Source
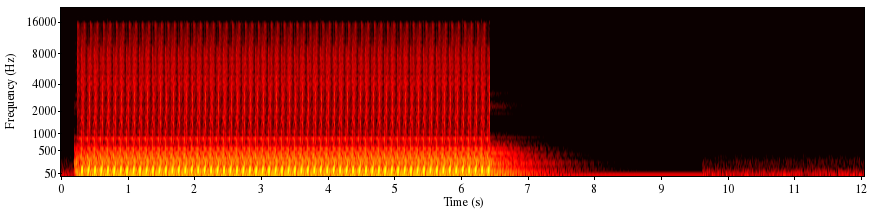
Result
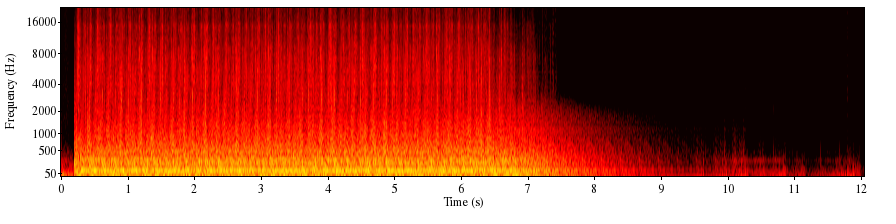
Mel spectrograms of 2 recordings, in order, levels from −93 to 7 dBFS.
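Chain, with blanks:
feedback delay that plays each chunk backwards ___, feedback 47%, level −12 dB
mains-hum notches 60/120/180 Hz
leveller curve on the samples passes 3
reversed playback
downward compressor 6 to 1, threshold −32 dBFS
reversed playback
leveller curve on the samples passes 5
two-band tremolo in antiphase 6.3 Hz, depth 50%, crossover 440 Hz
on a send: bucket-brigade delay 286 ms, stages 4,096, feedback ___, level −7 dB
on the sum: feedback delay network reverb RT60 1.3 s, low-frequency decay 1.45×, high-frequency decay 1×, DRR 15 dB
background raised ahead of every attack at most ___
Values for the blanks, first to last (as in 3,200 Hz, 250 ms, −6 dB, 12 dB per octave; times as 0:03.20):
171 ms, 57%, 39 dB per second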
